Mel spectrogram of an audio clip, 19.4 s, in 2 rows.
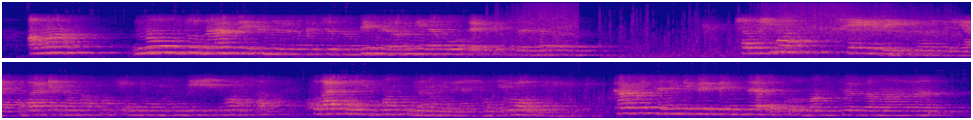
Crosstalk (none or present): none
